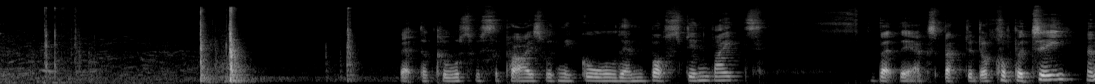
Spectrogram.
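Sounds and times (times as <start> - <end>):
door swinging shut with clicks, a bang and a thud: 2.0 - 2.6
speech: 4.0 - 7.7, 8.8 - 10.9.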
